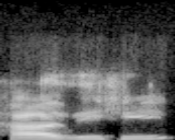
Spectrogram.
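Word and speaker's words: هذه: It is pronounced hazihi, but the alif is omitted in writing.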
